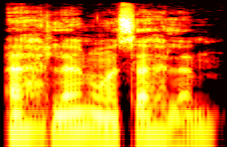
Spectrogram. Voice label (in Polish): "witaj", Egipski Arabski dialekt; nowo-arabski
